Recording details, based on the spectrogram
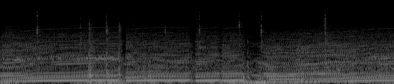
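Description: Chevrolet Monte Carlo SS engine drifting in Forza Horizon 2, a loud sustained rev with shifting pitch and brief throttle dips, occasional sharp tire-scrub bursts, no talk.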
